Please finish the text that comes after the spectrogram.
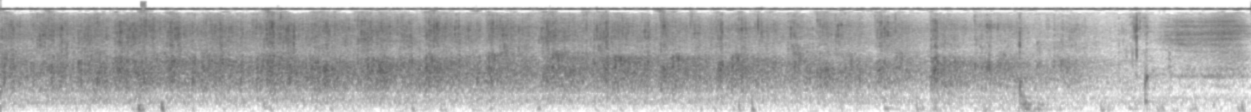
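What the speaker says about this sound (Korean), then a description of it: "나오실 때 뜨겁게 환영의 박수하도록 하겠습니다." A church congregation applauds in welcome for a visiting missionary preacher, a steady, dense wash of many hands clapping that carries on throughout at moderate, slightly distant volume.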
